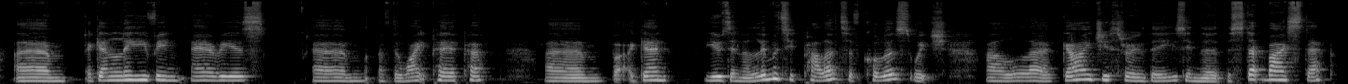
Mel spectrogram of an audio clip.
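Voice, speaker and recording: Very slowly, a woman speaks in a Yorkshire accent at medium pitch. The recording is very clean, with a silent background. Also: ordinary pitch variation. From Yorkshire, England. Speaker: watercolour art teacher. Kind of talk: tutorial. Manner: hesitant, many fillers.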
